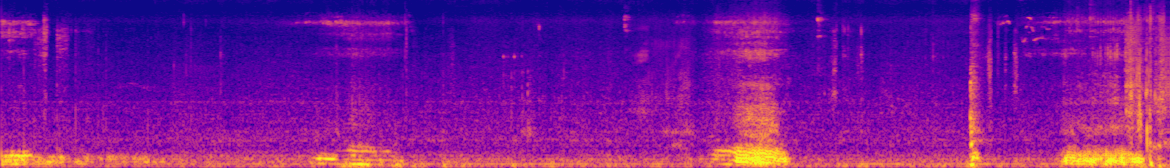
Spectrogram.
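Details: French Bulldog puppy, female, snoring in her sleep with little grunts: low rumbling snores in bursts around four, seven and eleven seconds, quiet pauses between, a faint click near ten seconds.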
